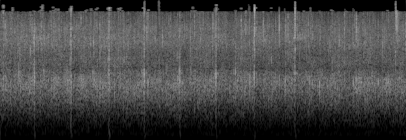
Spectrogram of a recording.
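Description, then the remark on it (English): The Calvary Chapel South Bay audience claps steadily and warmly for the veterans present, a dense wash of applause without pause for several seconds, with scattered sharper claps standing out from the crowd. “And so, Calvary Chapel South Bay, would you mind please giving an applause to our veterans who are with us?”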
